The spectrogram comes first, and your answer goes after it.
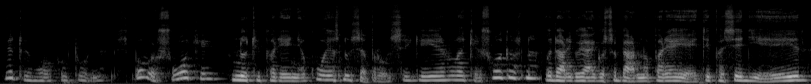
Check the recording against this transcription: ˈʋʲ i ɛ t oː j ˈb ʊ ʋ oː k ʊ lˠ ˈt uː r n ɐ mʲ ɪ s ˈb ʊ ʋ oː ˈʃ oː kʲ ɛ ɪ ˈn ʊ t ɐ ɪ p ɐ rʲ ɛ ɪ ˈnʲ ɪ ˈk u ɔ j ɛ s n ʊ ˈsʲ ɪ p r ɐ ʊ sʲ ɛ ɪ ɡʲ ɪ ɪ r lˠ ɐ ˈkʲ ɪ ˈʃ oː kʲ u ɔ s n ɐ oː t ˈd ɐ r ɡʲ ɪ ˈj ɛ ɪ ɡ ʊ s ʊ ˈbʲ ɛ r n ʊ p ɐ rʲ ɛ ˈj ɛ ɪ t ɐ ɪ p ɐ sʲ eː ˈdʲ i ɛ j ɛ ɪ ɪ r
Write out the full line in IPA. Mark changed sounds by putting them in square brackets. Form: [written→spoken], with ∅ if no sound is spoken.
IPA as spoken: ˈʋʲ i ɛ t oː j ˈb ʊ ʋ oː k ʊ lˠ ˈt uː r n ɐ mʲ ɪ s ˈb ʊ ʋ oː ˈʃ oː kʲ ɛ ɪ ˈn ʊ t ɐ ɪ p ɐ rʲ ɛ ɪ ˈnʲ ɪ ˈk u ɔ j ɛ s n ʊ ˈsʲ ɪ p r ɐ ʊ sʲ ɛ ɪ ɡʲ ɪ ɪ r lˠ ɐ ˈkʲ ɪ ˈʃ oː kʲ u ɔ s n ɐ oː [t→∅] ˈd ɐ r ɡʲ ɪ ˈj ɛ ɪ ɡ ʊ s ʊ ˈbʲ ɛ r n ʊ p ɐ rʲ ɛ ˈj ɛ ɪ t ɐ ɪ p ɐ sʲ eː ˈdʲ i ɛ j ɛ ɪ ɪ r

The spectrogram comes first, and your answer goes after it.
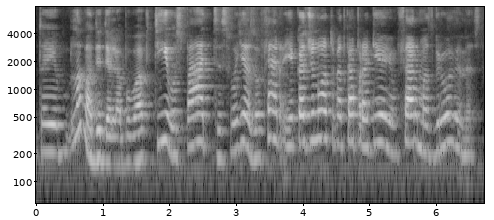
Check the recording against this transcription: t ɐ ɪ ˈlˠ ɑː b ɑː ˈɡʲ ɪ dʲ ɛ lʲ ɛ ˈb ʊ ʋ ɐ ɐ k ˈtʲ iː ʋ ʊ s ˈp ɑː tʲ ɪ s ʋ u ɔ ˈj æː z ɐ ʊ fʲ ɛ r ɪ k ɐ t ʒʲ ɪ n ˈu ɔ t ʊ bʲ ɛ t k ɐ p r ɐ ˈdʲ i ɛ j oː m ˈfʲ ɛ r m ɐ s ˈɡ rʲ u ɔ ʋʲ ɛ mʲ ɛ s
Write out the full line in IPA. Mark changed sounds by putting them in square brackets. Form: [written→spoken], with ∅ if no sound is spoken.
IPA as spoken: t ɐ ɪ ˈlˠ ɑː b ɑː [ˈɡʲ→ˈdʲ] ɪ dʲ ɛ lʲ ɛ ˈb ʊ ʋ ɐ ɐ k ˈtʲ iː ʋ ʊ s ˈp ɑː tʲ ɪ s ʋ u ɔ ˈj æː z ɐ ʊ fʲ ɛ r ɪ k ɐ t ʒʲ ɪ n ˈu ɔ t ʊ [bʲ→mʲ] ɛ t k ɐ p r ɐ ˈdʲ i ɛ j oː m ˈfʲ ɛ r m ɐ s ˈɡ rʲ u ɔ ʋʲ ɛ mʲ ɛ s

